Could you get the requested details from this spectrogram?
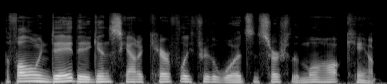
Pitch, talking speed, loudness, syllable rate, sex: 115 Hz, 250 wpm, -19 LUFS, 6.5 syllables/s, male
